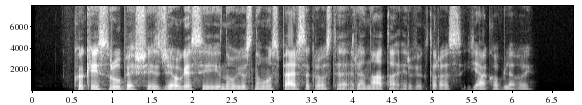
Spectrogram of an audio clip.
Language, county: Lithuanian, Vilnius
